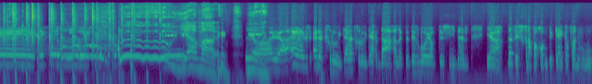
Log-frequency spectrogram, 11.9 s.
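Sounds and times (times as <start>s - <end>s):
applause: 0.0s - 3.4s
speech: 3.9s - 11.8s.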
